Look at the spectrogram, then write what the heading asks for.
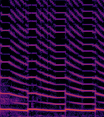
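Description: Pac-Man siren sound effect from a Coleco handheld video game, a loud electronic tone that slides downward and then jumps back up, repeating every half second or so in a steady wailing cycle.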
